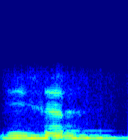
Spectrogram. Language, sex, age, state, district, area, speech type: Hindi, male, 18-30, Madhya Pradesh, Gwalior, rural, conversation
